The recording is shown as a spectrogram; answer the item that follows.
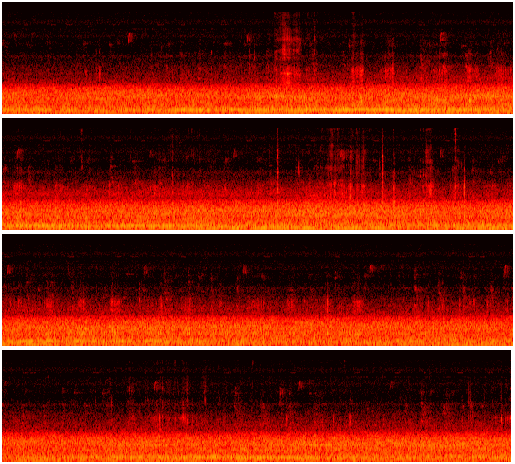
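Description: Faint crunching and chewing of crispy fried chicken breading, heard as scattered small clicks, over a steady low outdoor hum.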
